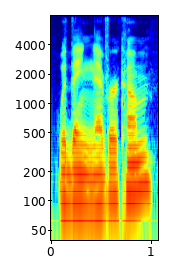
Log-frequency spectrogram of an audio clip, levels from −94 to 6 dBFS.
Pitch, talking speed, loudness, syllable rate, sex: 105 Hz, 225 wpm, -15 LUFS, 5.4 syllables/s, male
